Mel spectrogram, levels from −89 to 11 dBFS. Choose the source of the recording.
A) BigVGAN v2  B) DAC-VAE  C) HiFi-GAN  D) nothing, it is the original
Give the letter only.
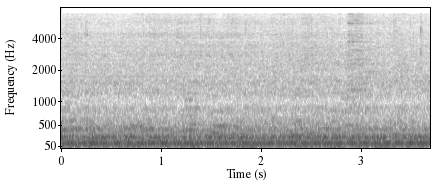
D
